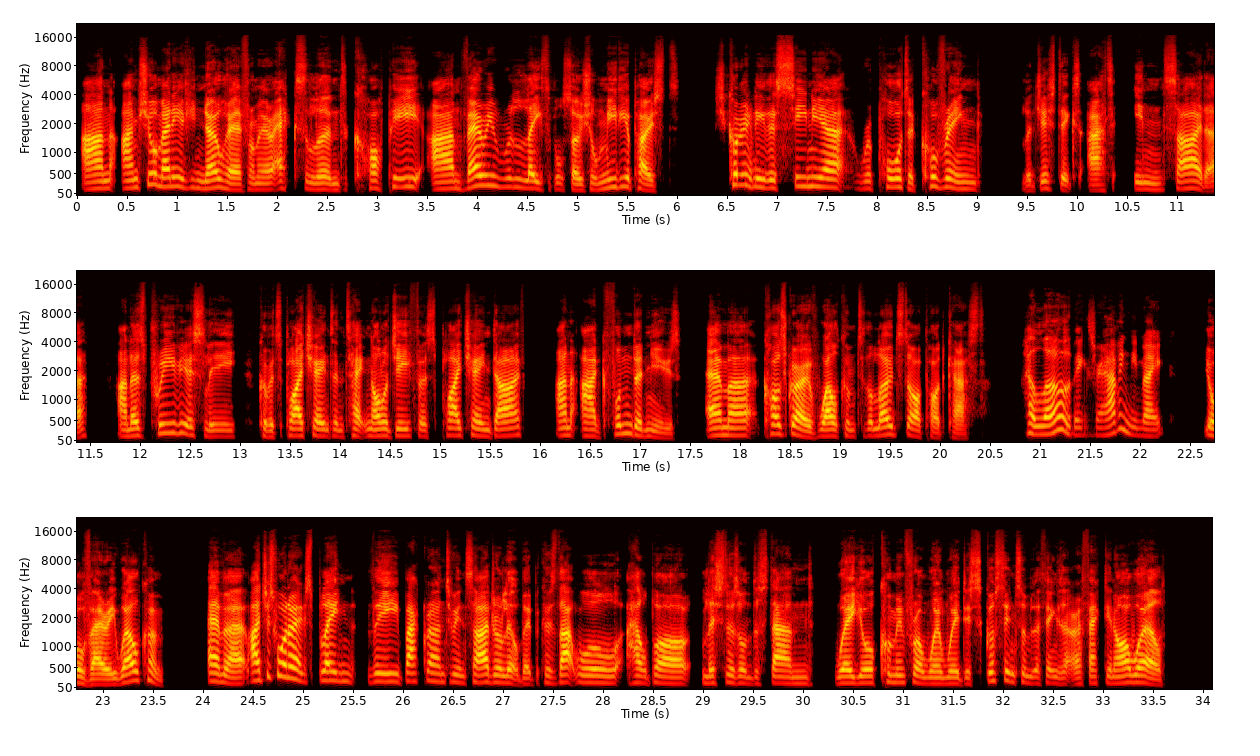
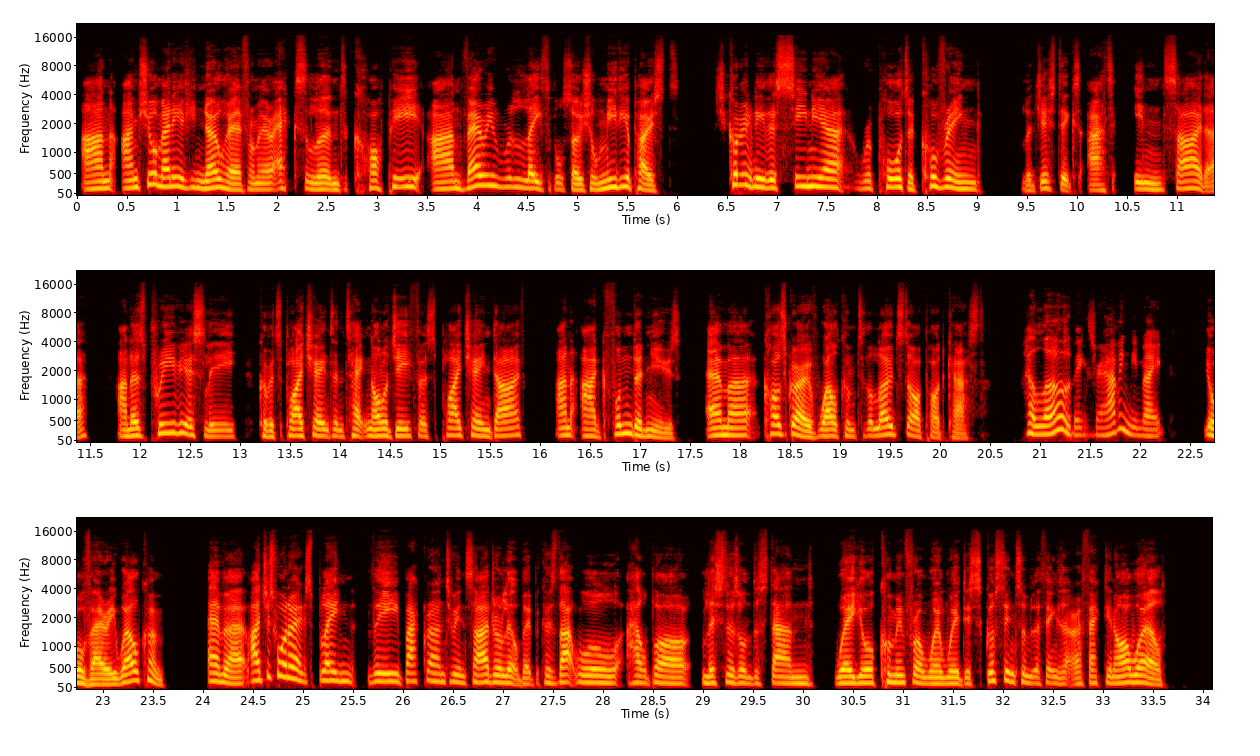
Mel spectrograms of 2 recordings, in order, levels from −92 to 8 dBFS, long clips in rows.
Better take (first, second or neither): second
